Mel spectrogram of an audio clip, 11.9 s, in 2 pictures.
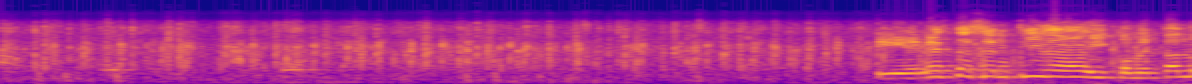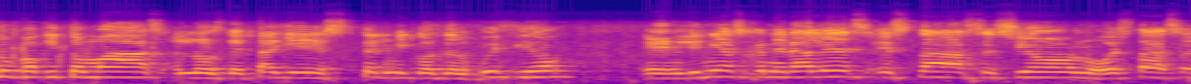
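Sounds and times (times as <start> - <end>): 
audience applause: 0.0 - 6.8
speech: 4.4 - 11.9.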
